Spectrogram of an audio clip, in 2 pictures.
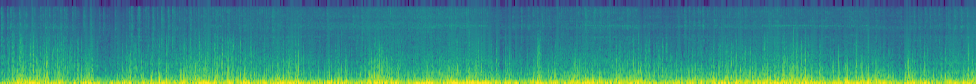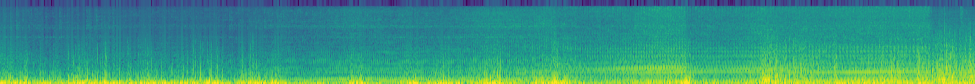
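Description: Wind buffeting the microphone of a moving scooter, over a motor scooter engine running. In the second half the engine note rises steadily as the scooter accelerates.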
